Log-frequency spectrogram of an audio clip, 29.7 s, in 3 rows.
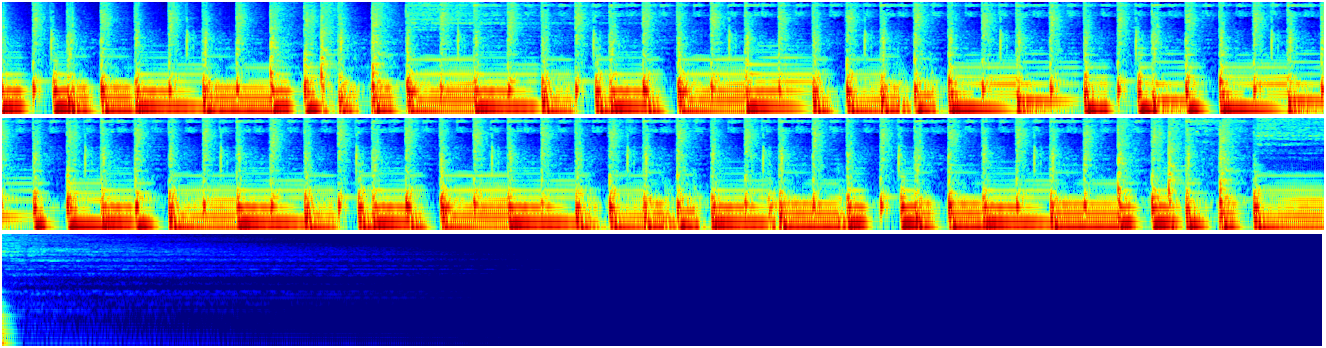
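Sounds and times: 
rhythm and bass mix: 0.0 - 20.0.

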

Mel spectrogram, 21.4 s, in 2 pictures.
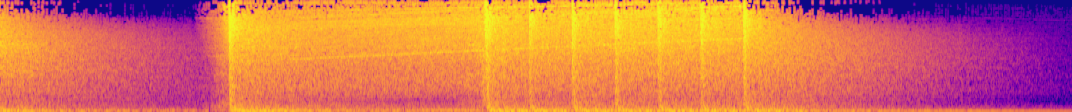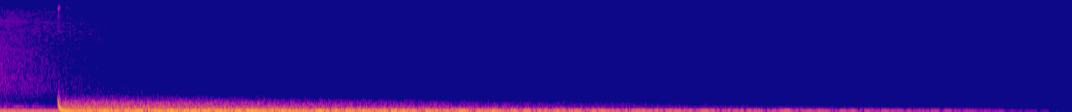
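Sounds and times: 
sound effects: 0.0 - 10.6
percussion: 0.0 - 14.0.

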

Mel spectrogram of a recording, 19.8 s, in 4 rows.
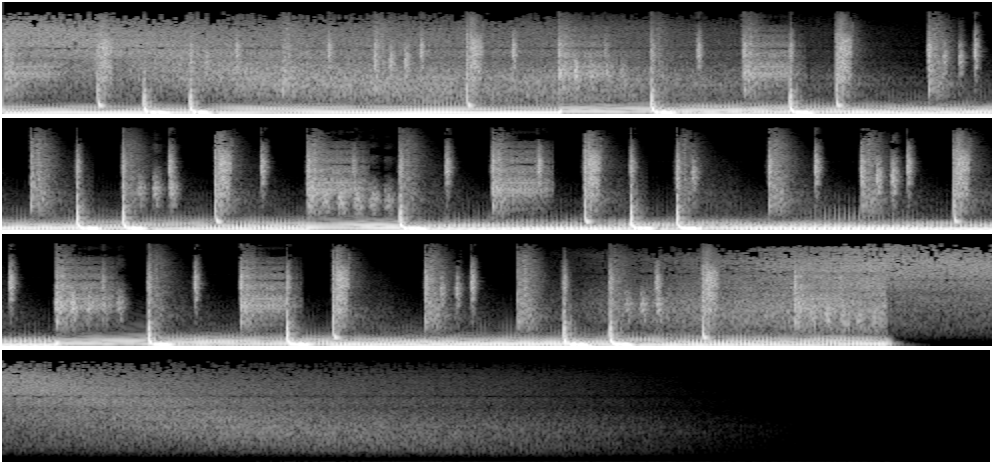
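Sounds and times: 
bass: 0.0 - 14.4
drums: 0.0 - 17.2.

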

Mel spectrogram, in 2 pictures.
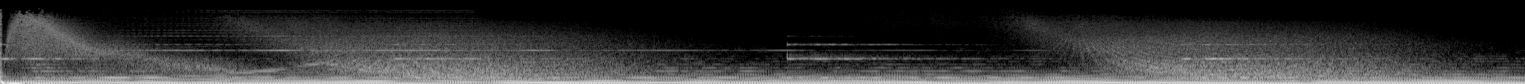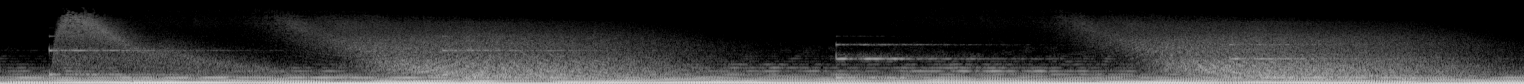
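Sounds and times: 
synth pad: 0.0 - 30.4.

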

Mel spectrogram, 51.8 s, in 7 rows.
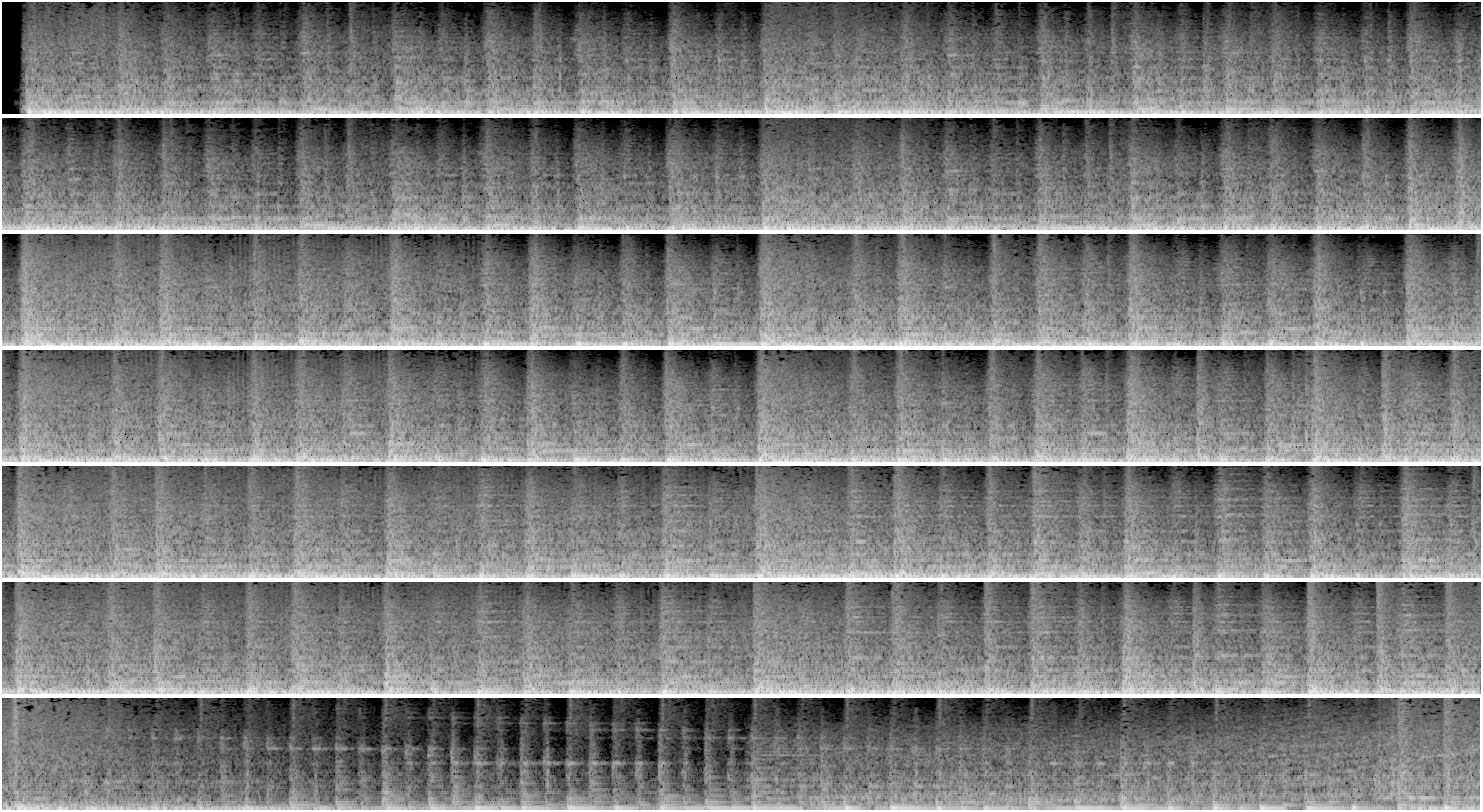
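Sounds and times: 
brass instruments: 0.1 - 51.7.

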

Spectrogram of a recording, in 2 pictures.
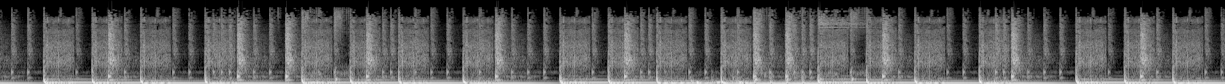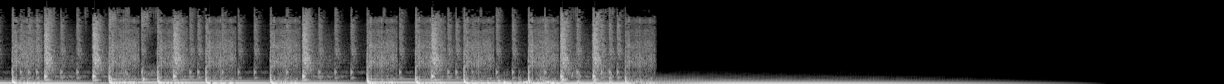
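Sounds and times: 
percussion: 0.0 - 18.8
bass: 0.0 - 23.2.

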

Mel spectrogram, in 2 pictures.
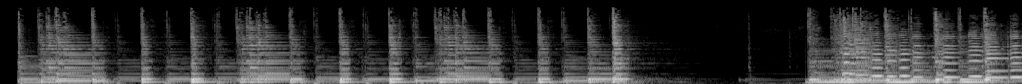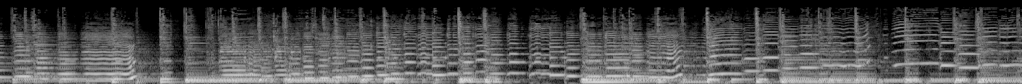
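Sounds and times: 
guitars: 0.2 - 20.4
violin: 8.1 - 20.4.

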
